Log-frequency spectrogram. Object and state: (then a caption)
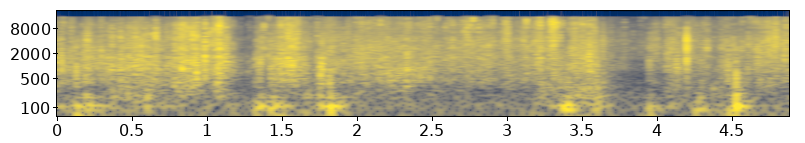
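Tissue paper being crinkled. A folded sheet of thin teal tissue paper is pressed and smoothed flat with the palms and long red-nailed fingers. This gives a steady, bright crinkling and rustling with soft crackles. Two brief quiet dips break the sound, near 1.2 and 3.8 seconds.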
